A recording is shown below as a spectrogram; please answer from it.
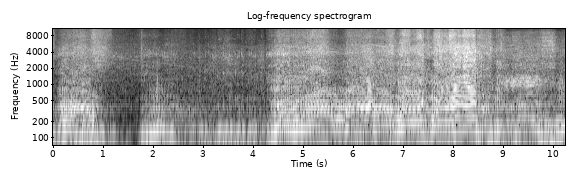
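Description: A rock bouncer's engine revving in repeated bursts as it climbs a rocky hill, its pitch rising and falling with each blip of the throttle. The throttle eases off about a second in, then comes back hard from about halfway with quick up-and-down revs.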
